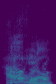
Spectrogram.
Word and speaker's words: Haverhill: I'm not gonna pronounce it. Is it Haverhill? – Haverhill. Oh, that's where we buy a lot of our multifamilies.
